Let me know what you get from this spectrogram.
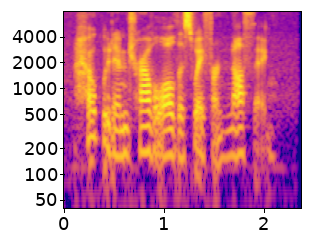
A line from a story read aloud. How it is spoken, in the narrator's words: I said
